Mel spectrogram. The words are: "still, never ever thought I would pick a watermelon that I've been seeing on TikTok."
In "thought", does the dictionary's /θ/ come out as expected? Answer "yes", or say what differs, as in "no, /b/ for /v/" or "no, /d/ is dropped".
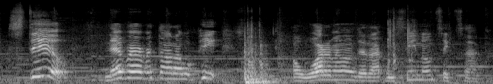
yes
